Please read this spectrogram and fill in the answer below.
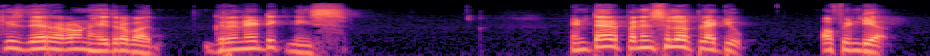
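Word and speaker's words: gneiss: Granetic knees. Entire peninsula plateue of India. What type of rock is there? Granetic n in this G silent when you pronounce it you have to pronounce with more stress on I.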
